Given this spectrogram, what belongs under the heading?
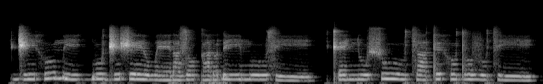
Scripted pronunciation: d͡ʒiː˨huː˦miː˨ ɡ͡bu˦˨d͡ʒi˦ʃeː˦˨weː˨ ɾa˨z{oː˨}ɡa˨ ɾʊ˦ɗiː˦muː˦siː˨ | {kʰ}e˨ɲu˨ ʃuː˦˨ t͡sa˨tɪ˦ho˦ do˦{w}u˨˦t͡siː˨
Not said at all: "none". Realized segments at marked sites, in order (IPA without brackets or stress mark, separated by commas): o˨, kʼ, v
